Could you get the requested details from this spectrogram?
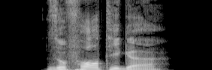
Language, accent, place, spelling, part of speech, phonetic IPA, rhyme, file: German, Germany, Berlin, sofortiger, adjective, [zoˈfɔʁtɪɡɐ], -ɔʁtɪɡɐ, De-sofortiger.ogg
- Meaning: inflection of sofortig: 1. strong/mixed nominative masculine singular 2. strong genitive/dative feminine singular 3. strong genitive plural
